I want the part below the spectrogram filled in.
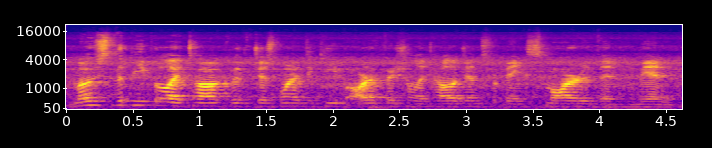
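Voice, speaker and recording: A man's voice: a little high, level tone, very fast, bright, forceful tone. A man acting in a radio play as an exasperated, condescending witness to a tech disaster. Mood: candid, weary. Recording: echoey, clearly noisy location recording.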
